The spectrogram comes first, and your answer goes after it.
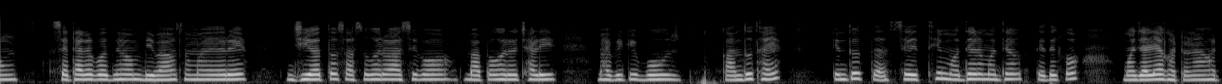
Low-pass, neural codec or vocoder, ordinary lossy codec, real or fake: none; none; none; real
